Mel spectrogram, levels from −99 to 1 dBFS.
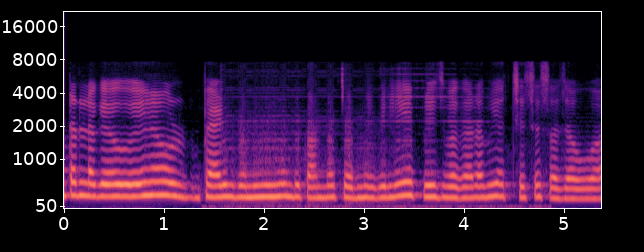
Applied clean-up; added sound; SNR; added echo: neural separator model SepFormer DNS4.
